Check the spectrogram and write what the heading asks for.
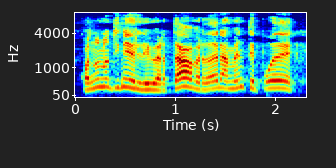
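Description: Young Rioplatense man, high voice, casual testimony-style sermon. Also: brisk, muffled recording. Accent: Rioplatense Spanish. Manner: conversational testimony, many fillers and tag questions. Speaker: preacher.

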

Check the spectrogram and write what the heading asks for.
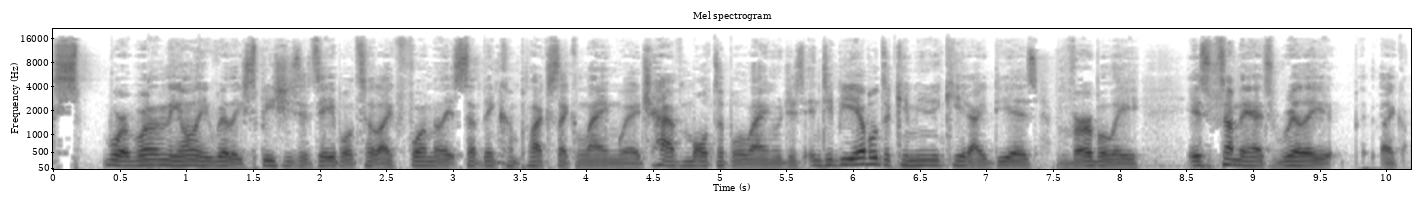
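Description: Casting: male podcast co-host, reflective and hedging, medium pitch, easygoing. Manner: thoughtful, hedging, self-deprecating humor. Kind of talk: casual podcast chat.

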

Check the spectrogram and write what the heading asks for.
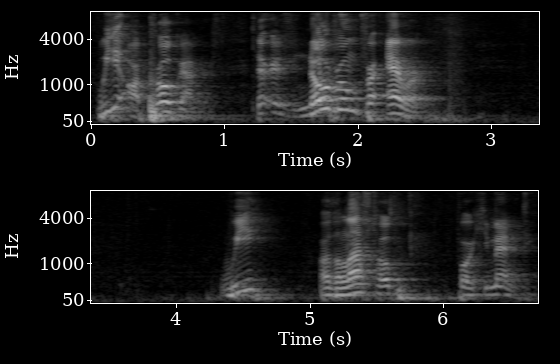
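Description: A man's voice: high voice, very animated, moderate pace. A man playing a stern head programmer. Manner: stern, preaching. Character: strict devoted male head programmer, a father. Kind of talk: stage play acting. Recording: roomy stage sound.

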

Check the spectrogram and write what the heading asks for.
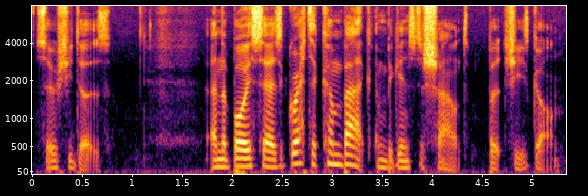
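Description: A man's voice: medium pitch, expressive, unhurried, vocal fry, dark tone, dry recording. A man giving a casual, rambling recap of a horror movie, with chatty asides and fillers. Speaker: film reviewer.

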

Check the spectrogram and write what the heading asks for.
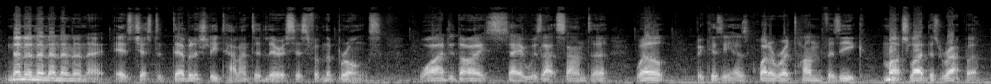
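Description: A British man hosts a solo music commentary podcast, speaking wryly and digressively with jokey asides. His voice is low, gravelly and steady in tone, with a brisk delivery.

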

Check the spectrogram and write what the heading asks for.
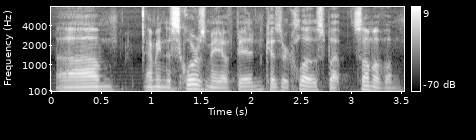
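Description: A man's voice: medium pitch, normal speed. A man with a Californian accent co-hosting a sports podcast, chatting casually and reading out team records. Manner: reads stats, relaxed and conversational.

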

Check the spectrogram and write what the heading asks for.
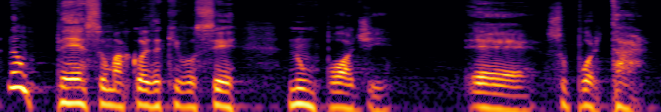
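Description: A man's voice: medium pitch, a little slow, dark tone. A middle-aged man with a Brazilian Portuguese accent preaching a sermon as a pastor, drawing out and repeating his phrases for emphasis. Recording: long hall reverb.

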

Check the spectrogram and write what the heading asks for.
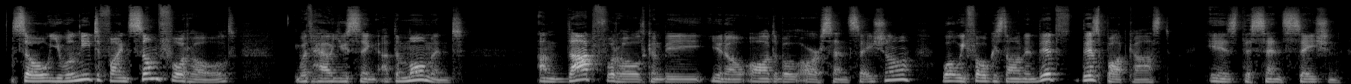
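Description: A singing teacher calmly explaining vocal technique on a podcast, in a patient, explaining way. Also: medium pitch.

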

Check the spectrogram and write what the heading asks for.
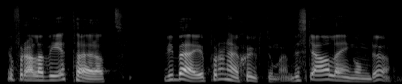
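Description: Young male preacher, high voice, dry close sound, casual slangy sermon delivery. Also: expressive, vocal fry, no room sound. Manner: conversational preaching with slang and tag questions.

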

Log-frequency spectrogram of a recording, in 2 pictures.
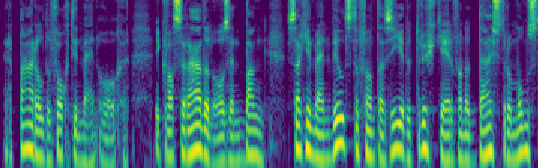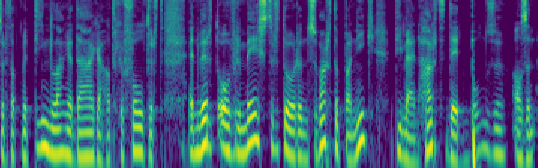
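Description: A man narrating a first-person novel in a measured, steady storytelling manner. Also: fairly low pitch, no room sound, clean studio sound. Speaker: audiobook narrator.

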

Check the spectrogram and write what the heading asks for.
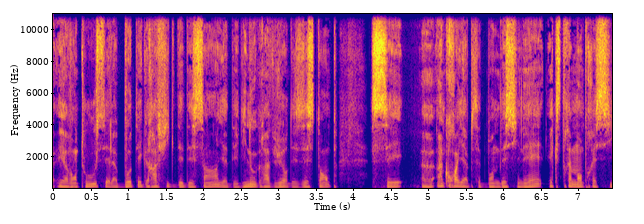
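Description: A man's voice: medium pitch, a little mellow, husky, no echo. Earnest man with a dry close voice. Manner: earnest, measured. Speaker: podcast host. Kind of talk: casual chat.

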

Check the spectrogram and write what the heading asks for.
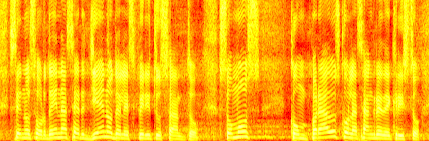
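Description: A high, bright-toned man preaches to his congregation, calling out for responses and repetition. His clear voice rings through the long echo of a church hall. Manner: call-and-response, exhorting the congregation. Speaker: pastor. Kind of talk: sermon. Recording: echoey hall.

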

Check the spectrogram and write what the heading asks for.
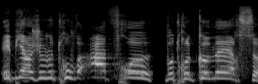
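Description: A man voicing an earnest, indignant little boy in a storybook reading, with a high childlike voice. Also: moderate pace, creaky, pushed and bright, no room sound, clean studio sound, full character voice. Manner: high childlike voice, outraged pleading.

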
